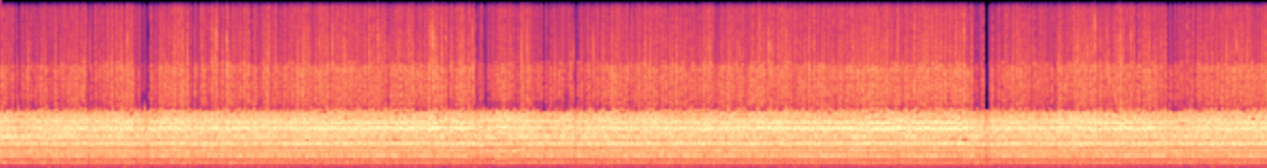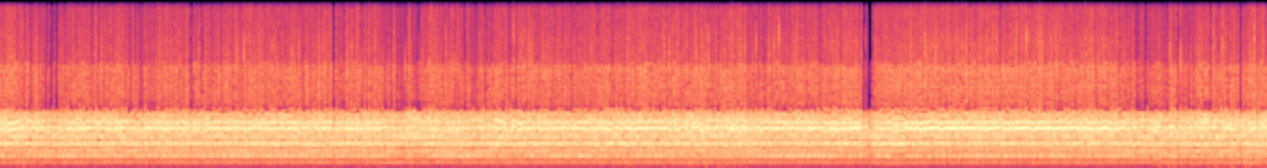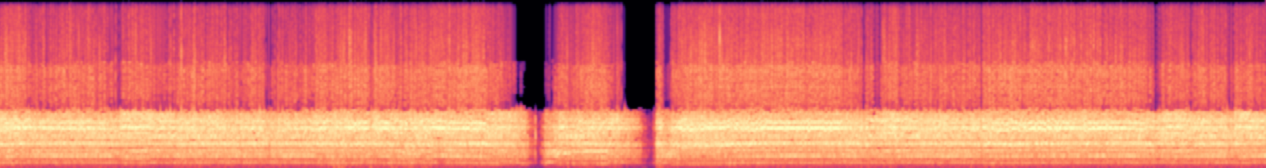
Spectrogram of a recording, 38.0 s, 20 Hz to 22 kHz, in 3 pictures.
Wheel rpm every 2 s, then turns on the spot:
230, 230, 230, 230, 230, 230, 230, 230, 230, 240, 230, 230, 220, 230, 230, 110, 180, 220, 220.
none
